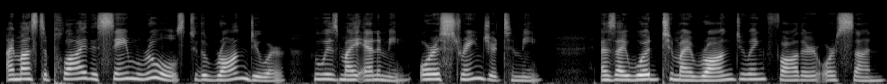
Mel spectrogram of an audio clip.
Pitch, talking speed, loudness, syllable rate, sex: 215 Hz, 195 wpm, -18 LUFS, 4.3 syllables/s, female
